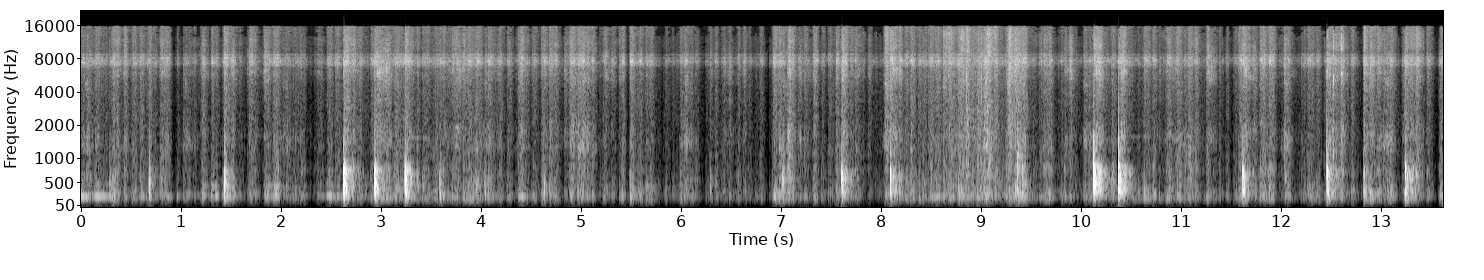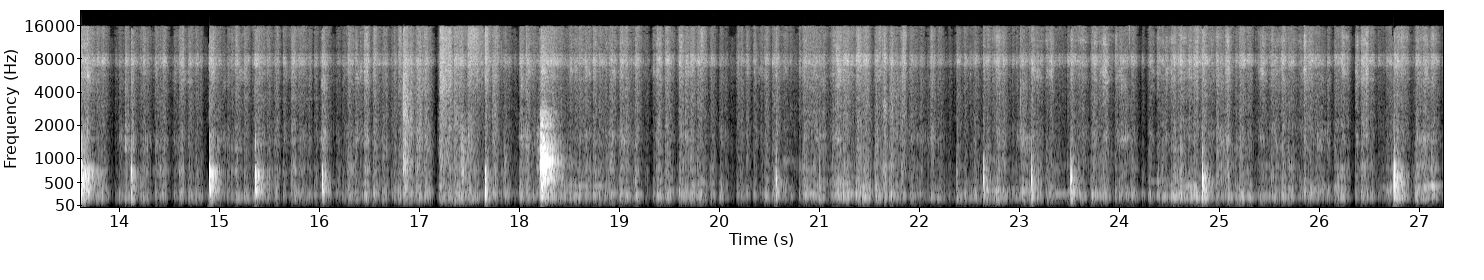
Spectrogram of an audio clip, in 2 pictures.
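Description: Marker pen writing on a whiteboard: short, irregular squeaks and taps of the felt tip as the letters are formed, with a sharper squeak about eighteen seconds in.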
